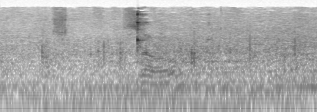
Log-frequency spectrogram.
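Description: A glass knocks against a table.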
